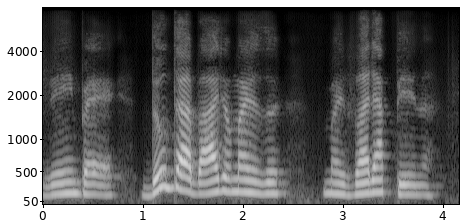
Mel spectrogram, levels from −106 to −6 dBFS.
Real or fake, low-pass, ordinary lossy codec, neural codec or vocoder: fake; none; none; codec, 16 kHz, 1 kbps, X-Codec, WavLM features, trained on Multilingual LibriSpeech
